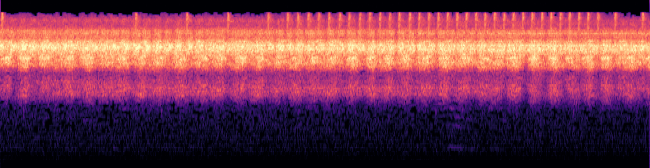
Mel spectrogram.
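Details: Continuous high buzzing of cicadas, a shimmering insect drone with quick pulses growing more distinct toward the end, otherwise steady and uninterrupted.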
